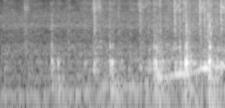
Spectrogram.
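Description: A sewing machine stitches a quilt at a steady rapid patter, fairly quiet and close, running continuously throughout.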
